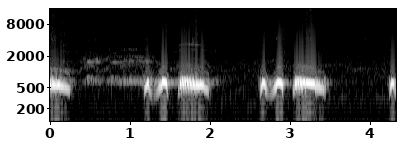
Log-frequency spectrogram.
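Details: Spotted dove of the "thổ sấm" voice type cooing "thúc gù" repeatedly: the end of a coo, soft low murmuring, then two full phrases of two quick notes and a drawn-out coo, with a new phrase starting.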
